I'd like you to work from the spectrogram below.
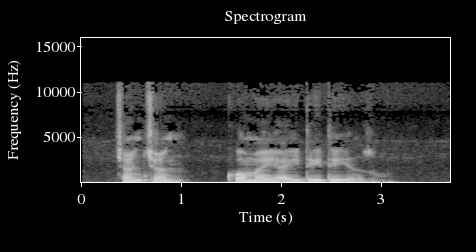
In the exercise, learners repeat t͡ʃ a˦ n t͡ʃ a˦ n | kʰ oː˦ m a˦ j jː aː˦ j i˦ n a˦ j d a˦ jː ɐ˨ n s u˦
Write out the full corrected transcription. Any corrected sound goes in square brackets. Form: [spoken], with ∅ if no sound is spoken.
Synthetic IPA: t͡ʃ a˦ n t͡ʃ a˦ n | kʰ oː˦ m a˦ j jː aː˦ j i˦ [d] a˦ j d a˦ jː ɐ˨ n [z] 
